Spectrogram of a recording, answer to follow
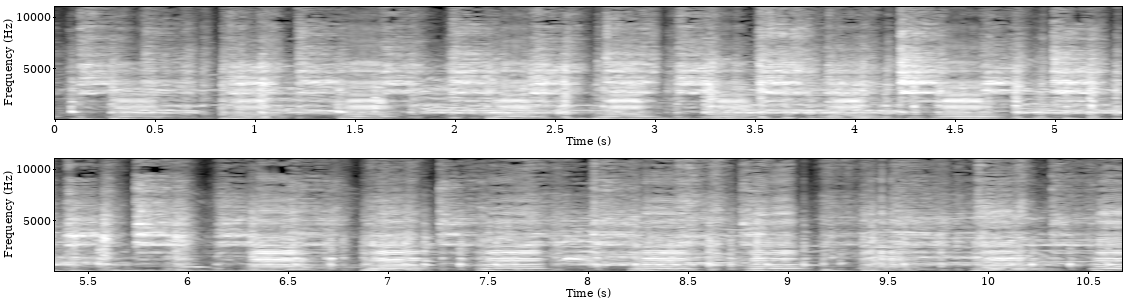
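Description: Marching band playing: brass and saxophones over a drumline of snare drums, bass drums and cymbals, with a steady beat and a stepping bass line from the sousaphones.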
